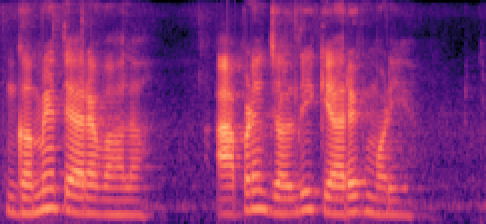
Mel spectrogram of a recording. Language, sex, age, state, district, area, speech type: Gujarati, male, 18-30, Gujarat, Anand, urban, read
